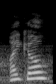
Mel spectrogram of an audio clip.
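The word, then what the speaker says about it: Aigul: There was a man in iGold who was asking for, what, iGold? That's how you say it, A-I-G-U-L.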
